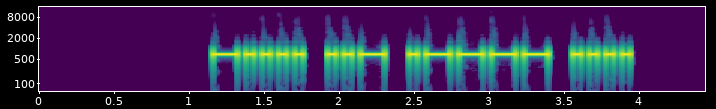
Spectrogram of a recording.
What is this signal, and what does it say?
Morse code, heard as a keyed tone, about 22 wpm, 700 Hz. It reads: 6U1H
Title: Four Challenging Letter-Number Combinations 22wpm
